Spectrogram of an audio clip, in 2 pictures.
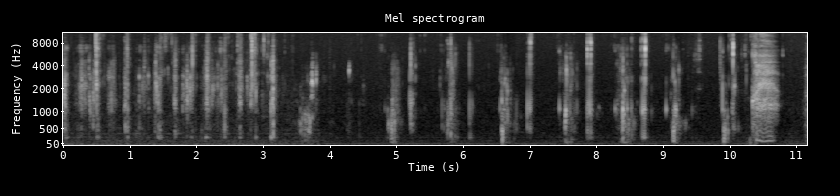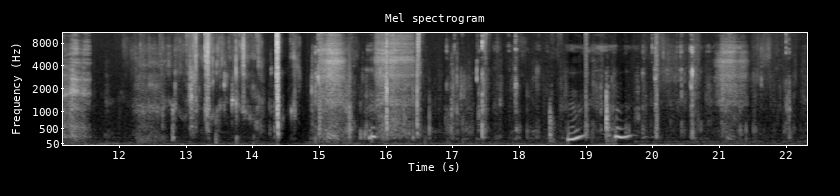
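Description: A young woman chews food close to a microphone with wet, smacking sounds.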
